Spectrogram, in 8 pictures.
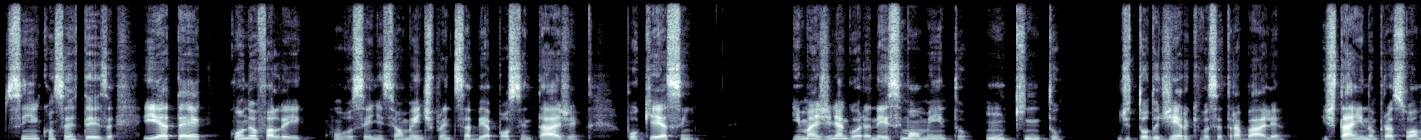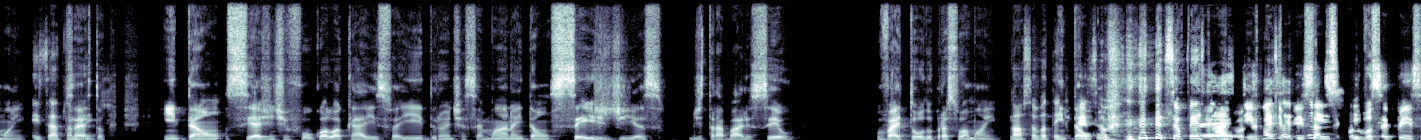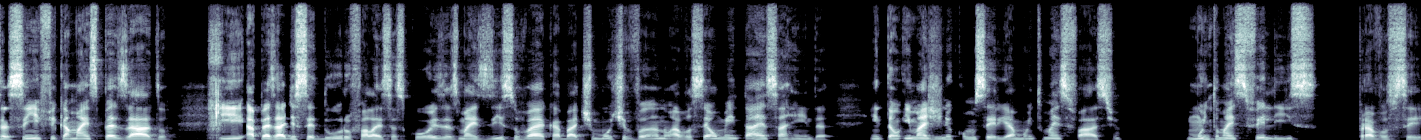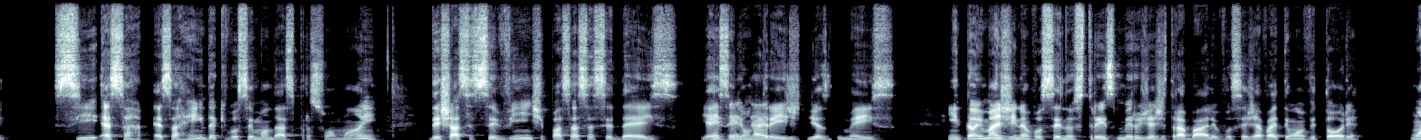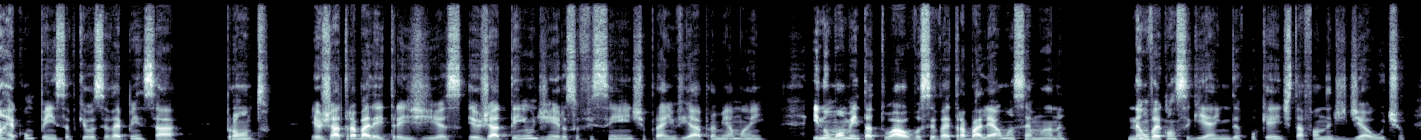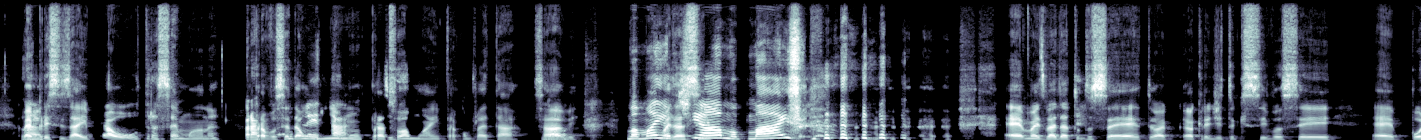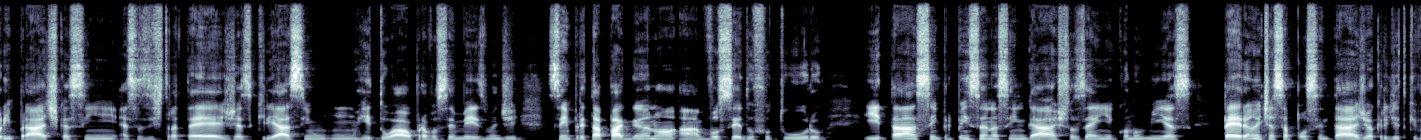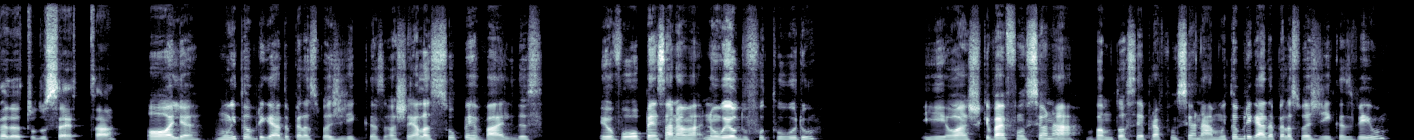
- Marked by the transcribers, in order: other background noise; laugh; other noise; lip smack; chuckle; laugh
- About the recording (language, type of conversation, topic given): Portuguese, advice, Como posso ajudar financeiramente a minha família sem ficar sem economias pessoais?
